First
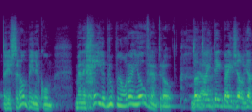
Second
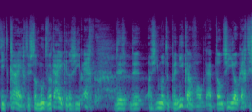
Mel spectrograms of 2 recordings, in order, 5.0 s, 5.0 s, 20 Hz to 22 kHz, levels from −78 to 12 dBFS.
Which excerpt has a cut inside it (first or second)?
second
